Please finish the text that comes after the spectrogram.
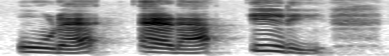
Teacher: ਇਹਨਾਂ ਨੂੰ ਉਚਾਰਨ ਵੇਲੇ ਸਾਡੀ ਹਵਾ ਕਿਤੇ ਵੀ ਨਹੀਂ ਰੁਕਦੀ ਗੀ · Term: ਸਵਰ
